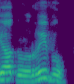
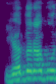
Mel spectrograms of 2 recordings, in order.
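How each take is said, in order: First: यदरिबु with a clear i under रा, slow; यदरिबु the correct way; correct vowel. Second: यदरबु with an a sound after द; यदरबु the incorrect way; wrong vowel. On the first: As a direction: say यदरिबु, i-vowel after र, drawn out. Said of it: "रा के नीचे जेर". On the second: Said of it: "यदरबु नहीं कहना". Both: Shown as a demonstration.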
